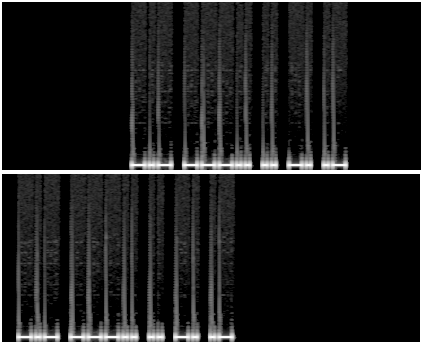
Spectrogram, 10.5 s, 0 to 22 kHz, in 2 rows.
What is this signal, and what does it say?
Morse code, heard as a keyed tone, about 22 wpm, 700 Hz. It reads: K8INA K8INA
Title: USA Call Signs - 5 Characters - Repeated 2x - 22wpm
